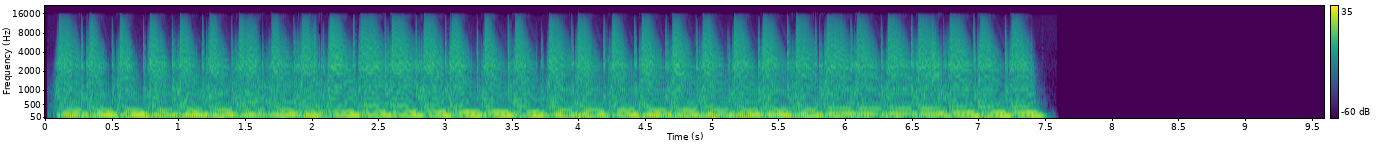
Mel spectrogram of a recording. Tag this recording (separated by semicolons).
REVEREND-BJ-MCBRIDE; DUST-BOWL-METAL-SHOW; 2-IN-THE-CHEST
